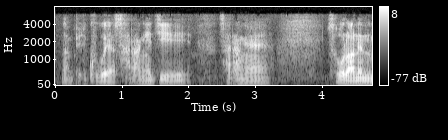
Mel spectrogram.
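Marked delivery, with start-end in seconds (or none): 0.5-3.2 tender reply. Acted. Husband's loving punchline to wife.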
